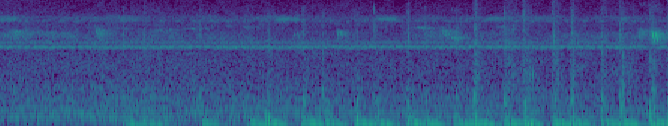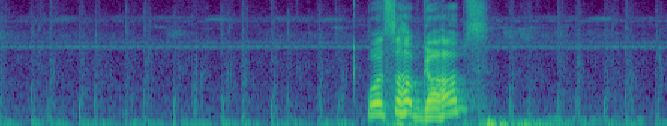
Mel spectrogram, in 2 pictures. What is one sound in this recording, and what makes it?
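Footsteps crunch steadily over gravel and grass.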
